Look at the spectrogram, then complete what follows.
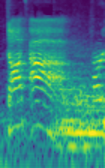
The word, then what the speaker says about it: data: can't argue with the data it's pronounced dot ah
